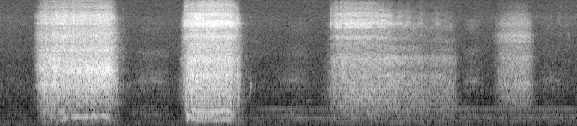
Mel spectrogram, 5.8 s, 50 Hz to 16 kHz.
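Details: Four strong blown exhalations with hissing, fluttering tone through an oscillating PEP device with vibrating flap, used to loosen mucus by a person with cystic fibrosis on day 2 of COVID infection.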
